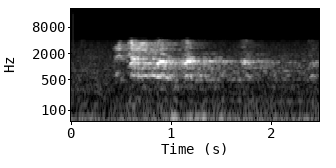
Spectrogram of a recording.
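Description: A player's loud shouted call across a five-a-side pitch. It starts about half a second in and is held for about a second and a half.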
